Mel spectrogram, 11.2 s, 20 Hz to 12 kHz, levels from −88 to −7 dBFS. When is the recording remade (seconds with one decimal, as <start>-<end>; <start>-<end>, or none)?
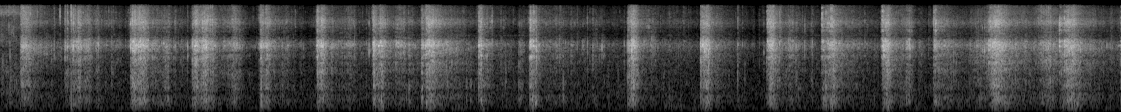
2.1-2.7; 4.1-6.3; 8.3-9.5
